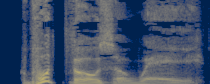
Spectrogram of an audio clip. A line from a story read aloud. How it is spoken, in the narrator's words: she said coldly to Harry and Ron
